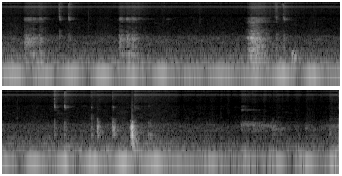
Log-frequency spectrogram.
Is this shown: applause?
no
